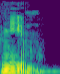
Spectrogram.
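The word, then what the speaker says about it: meme: Мем на английском произносится как мим.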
